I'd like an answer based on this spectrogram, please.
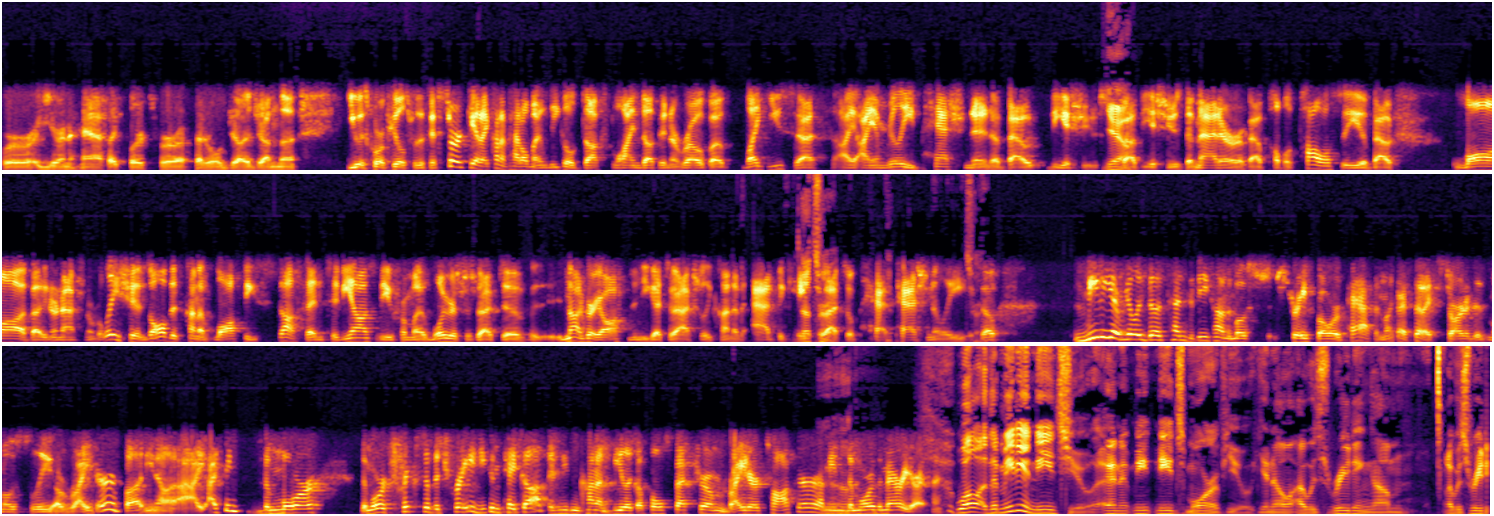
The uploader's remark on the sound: joins the show by phone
